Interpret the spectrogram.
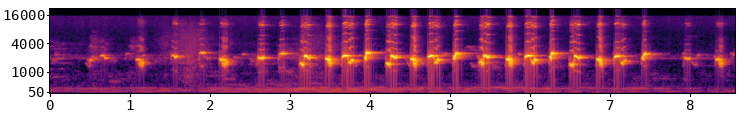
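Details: Sooty-headed bulbul in the long, rapid 'ropel panjang' singing style, played to coax caged bulbuls into answering: a bubbly run of quick, slurred whistled notes, rising and falling, about two per second, in a quiet setting.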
